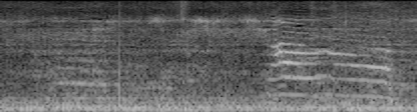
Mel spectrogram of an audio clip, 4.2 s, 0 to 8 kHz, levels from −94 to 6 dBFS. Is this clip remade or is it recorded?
remade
